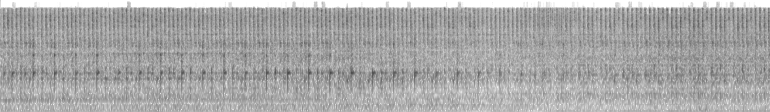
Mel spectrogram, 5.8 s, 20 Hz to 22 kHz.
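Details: DB29 diesel at rough idle, foam in fuel and small bubbles in return line after about 3 minutes, not purging: sharp regular ticking about three knocks a second; injector knock, likely from air in fuel.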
